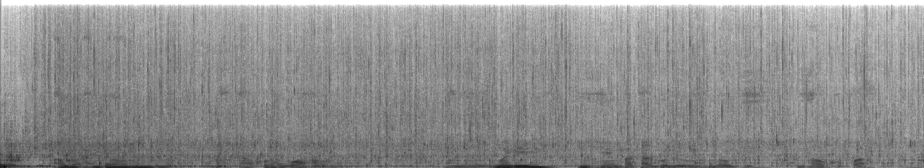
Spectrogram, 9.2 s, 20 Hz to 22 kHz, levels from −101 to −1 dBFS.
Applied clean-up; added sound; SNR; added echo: none; Toilet flush + Breathing; 3 dB; none.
